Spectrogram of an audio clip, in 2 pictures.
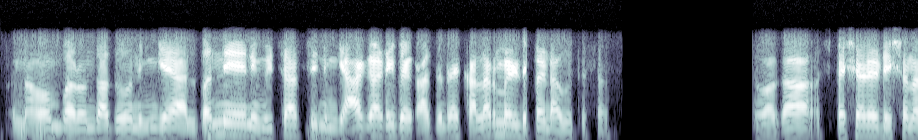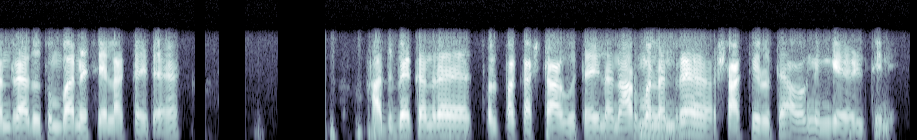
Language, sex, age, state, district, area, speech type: Kannada, male, 18-30, Karnataka, Chikkaballapur, rural, conversation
